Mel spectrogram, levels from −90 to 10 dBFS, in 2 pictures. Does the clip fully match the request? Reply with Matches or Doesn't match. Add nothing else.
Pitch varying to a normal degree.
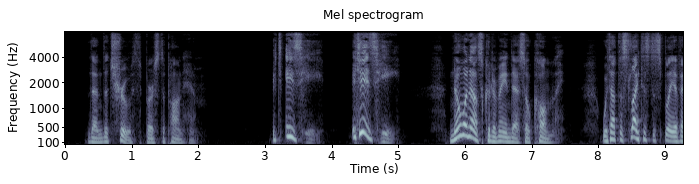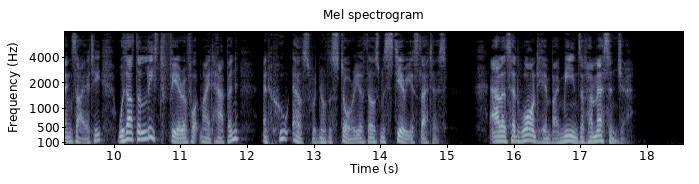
Doesn't match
